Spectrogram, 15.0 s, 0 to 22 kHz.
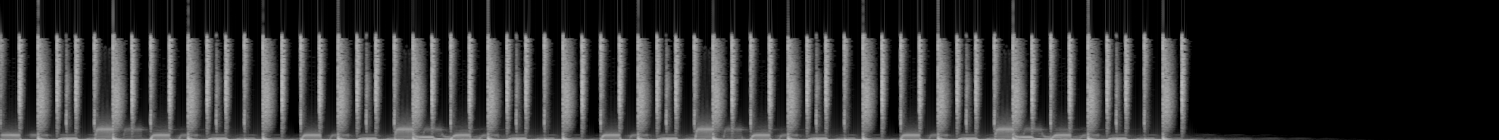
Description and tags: DnBbassline160bpm+beat
Dark, acidic drum & bass bassline variations with beats at 160BPM
160bpm, acid, bassline, beat, dark, dnb, lfo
